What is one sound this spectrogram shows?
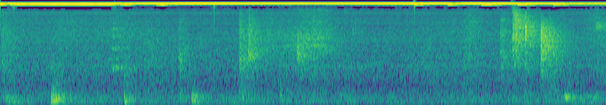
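A man speaks quietly and haltingly into a microphone.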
